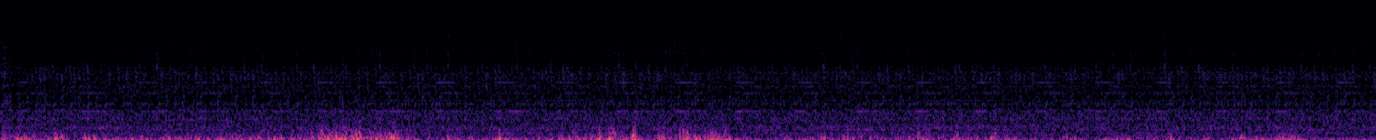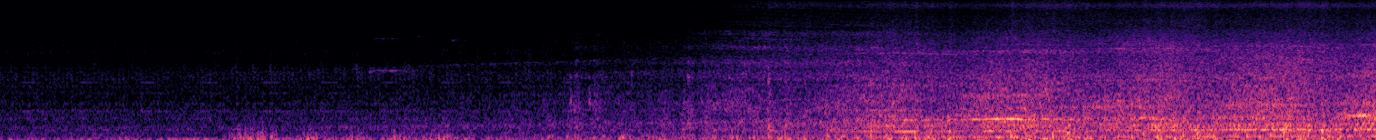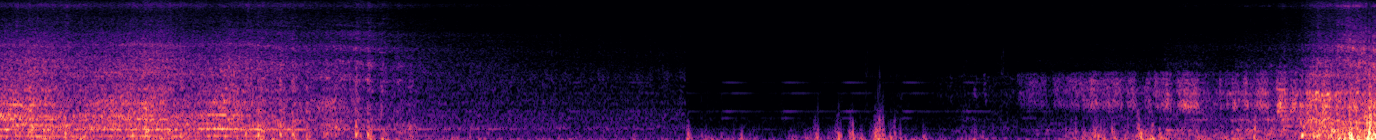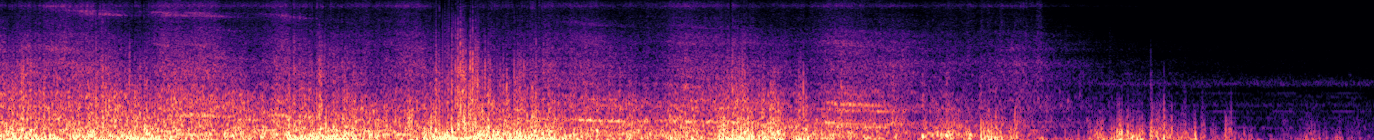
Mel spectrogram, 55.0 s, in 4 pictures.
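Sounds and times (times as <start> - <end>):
electric train passing: 0.0 - 55.0
wind rumbling on microphone: 34.4 - 55.0.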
